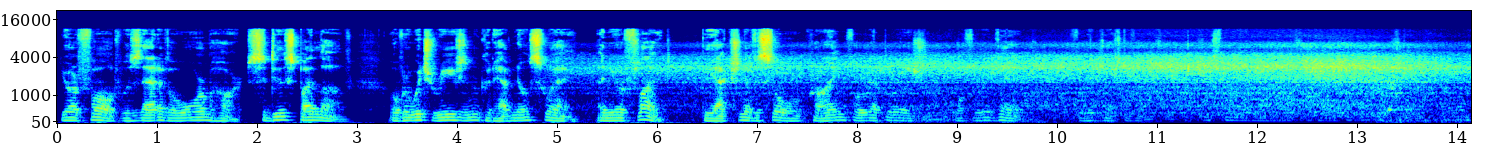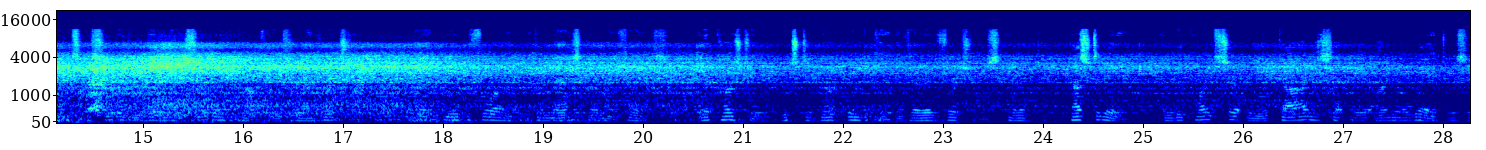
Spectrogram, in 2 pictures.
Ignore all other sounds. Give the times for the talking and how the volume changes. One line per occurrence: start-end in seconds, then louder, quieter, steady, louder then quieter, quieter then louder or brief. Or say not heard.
0.0-28.2 quieter.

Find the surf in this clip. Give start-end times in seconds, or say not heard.
4.8-28.2.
